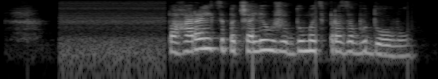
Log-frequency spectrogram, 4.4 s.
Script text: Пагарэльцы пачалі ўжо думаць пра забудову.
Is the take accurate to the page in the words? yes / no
yes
